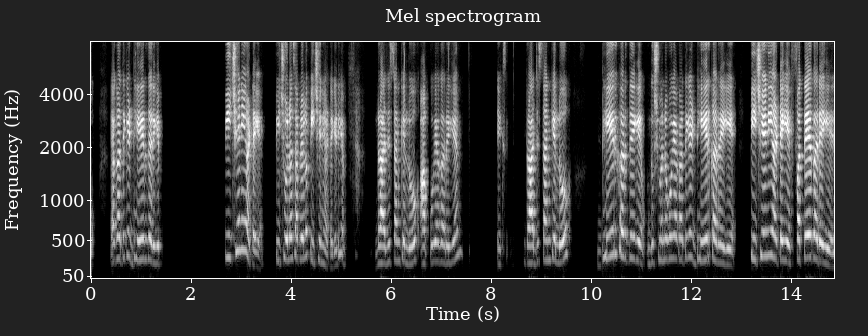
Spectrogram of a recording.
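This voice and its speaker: Her voice fairly high, bright and forceful, this coaching teacher runs a Hindi general knowledge class for government exams. She relies on memory tricks, repeated key words and rhetorical questions, blending English words into Hindi.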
